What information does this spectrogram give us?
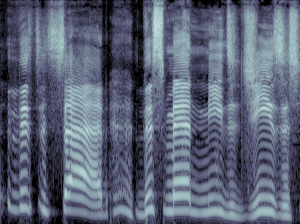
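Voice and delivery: slow and mournful; slow solemn read. Retold or imitated. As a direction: drag it out like a sad eulogy. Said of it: "My boy said".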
